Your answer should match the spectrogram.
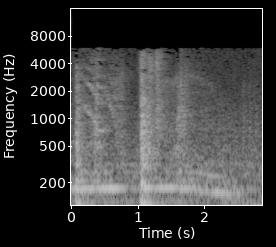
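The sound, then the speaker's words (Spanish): A door slides or swings open with a low rumbling hum and a sharp knock partway through, followed by a softer scrape, moderately loud with no talking; it is being opened to let in more air. “Y eso como así, con la puerta abierta.”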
